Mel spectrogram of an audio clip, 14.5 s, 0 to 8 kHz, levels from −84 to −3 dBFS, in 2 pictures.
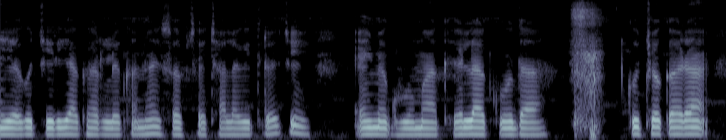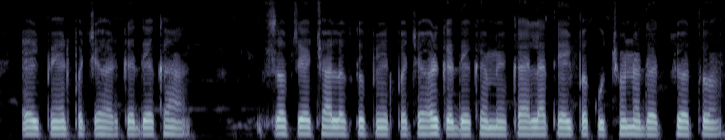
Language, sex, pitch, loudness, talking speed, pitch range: Bajjika, male, 140 Hz, -33 LUFS, 140 wpm, 135-145 Hz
